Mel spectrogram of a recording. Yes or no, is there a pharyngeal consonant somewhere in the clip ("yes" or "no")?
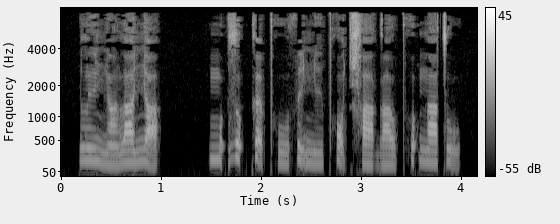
no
